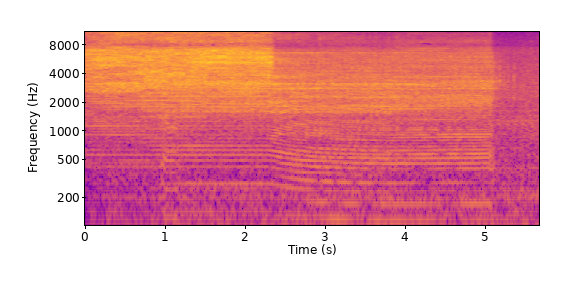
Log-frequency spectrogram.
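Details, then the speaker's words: Gen3 Mitsubishi Montero with an engine-bay-mounted dual ARB air compressor, engine idling and valve open; steady electric motor hum with a pumping pulse over the idle while it builds pressure; normal compressor running. "so you hear it running over there it's running it's going to keep on running because the um little valve is open"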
